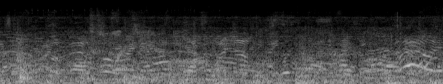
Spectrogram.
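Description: Chatter and calls from a group of youth football players and onlookers, many voices talking over one another with no one voice standing out.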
